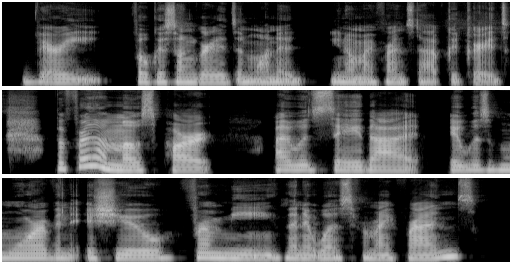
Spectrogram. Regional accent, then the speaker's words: United States; I was born and raised here

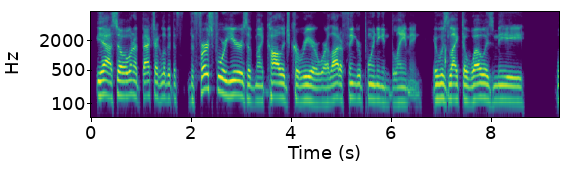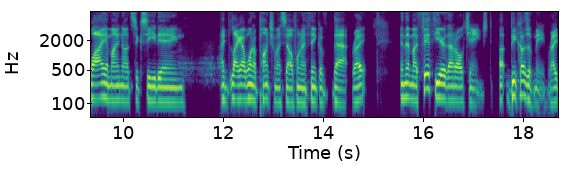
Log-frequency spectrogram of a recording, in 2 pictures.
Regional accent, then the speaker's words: Hollidaysburg, Pennsylvania, United States; moved away as an adult; also born or lived in East Hanover, New Jersey; Hollidaysburg, P A.

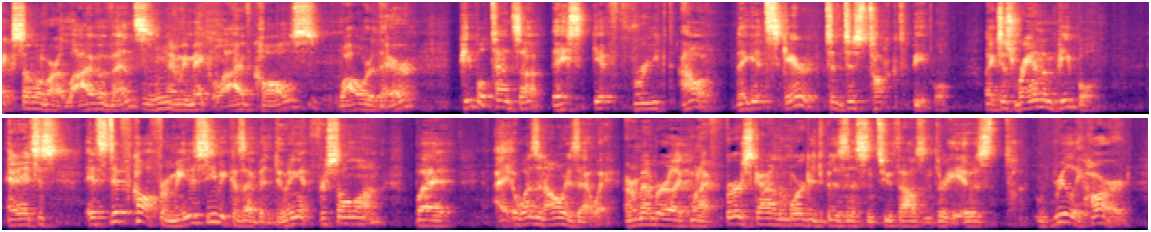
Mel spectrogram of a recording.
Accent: Elgin, Illinois, United States; moved away; back where I grew up in Elgin, Illinois

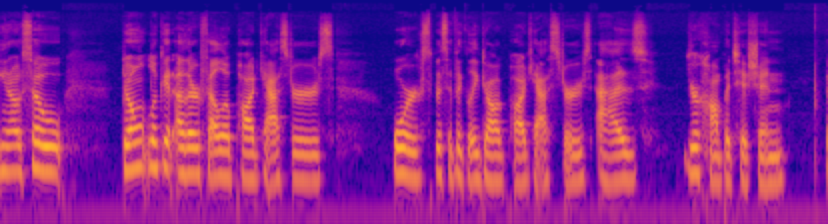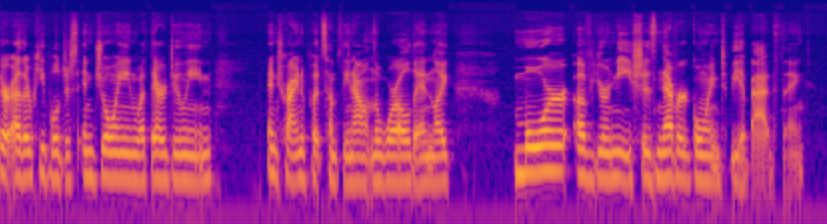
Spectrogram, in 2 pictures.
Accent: Sacramento, California, United States; also born or lived in London; now in Seattle, United States; I'm originally from Sacramento

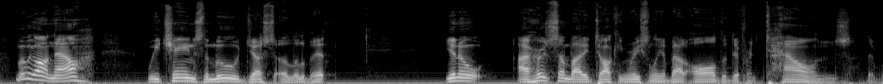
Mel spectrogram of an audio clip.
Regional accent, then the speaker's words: Louisiana, United States; my home state of Louisiana

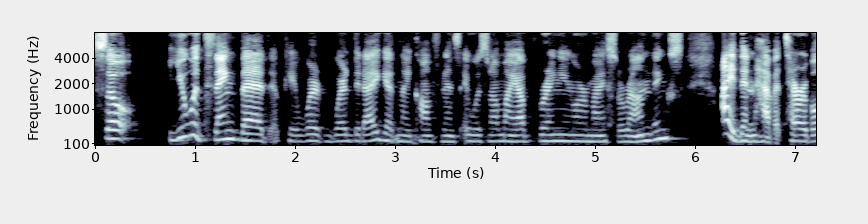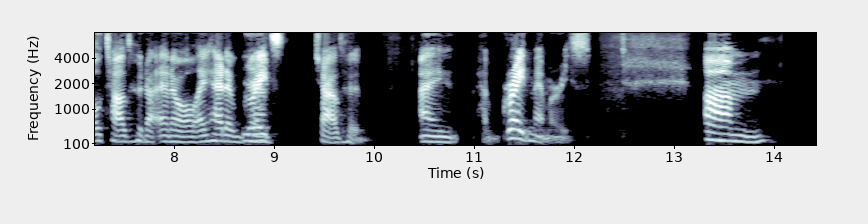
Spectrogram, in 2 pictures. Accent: Chile; English is a second language; me who comes from Chile? English is my second language.

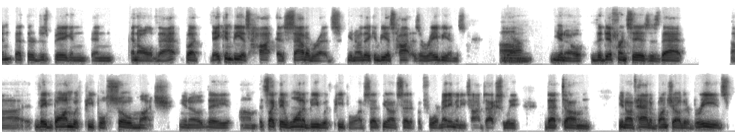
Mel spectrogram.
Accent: Charlotte, North Carolina, United States; also born or lived in North Adams, Massachusetts / Cherryville, North Carolina; We moved down here when we were three, or when I, not we, I was three.

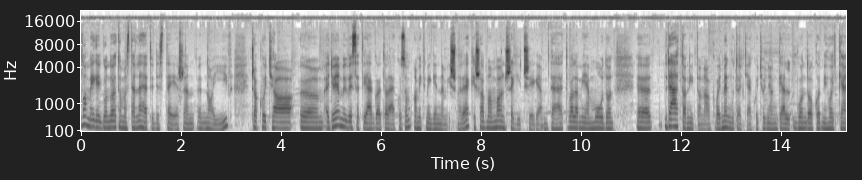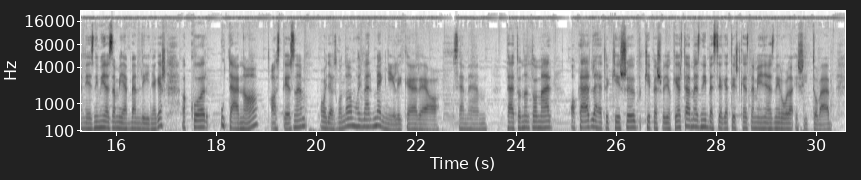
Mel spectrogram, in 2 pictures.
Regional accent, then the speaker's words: Hungary; mi, magyarok

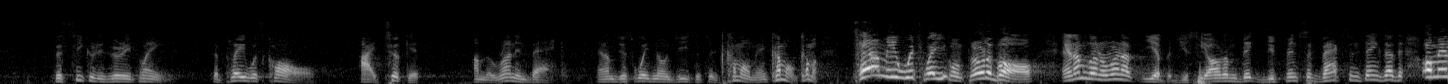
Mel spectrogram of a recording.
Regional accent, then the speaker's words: Olivet, United States; Oh yeah, I grew up in Olivet, but I became a Christian in Olivet when I was 23.

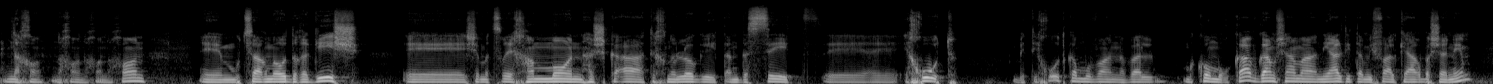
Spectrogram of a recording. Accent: Israel; אנחנו כישראלים

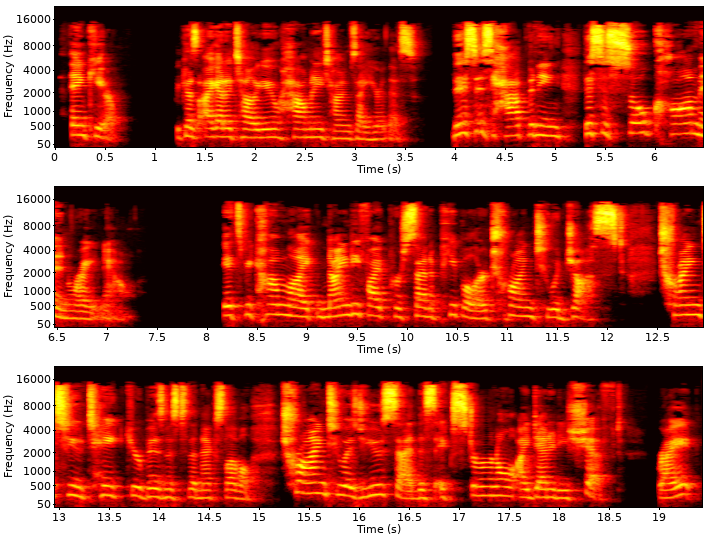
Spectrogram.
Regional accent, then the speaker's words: Silicon Valley, California, United States; I grew up in the Silicon Valley

